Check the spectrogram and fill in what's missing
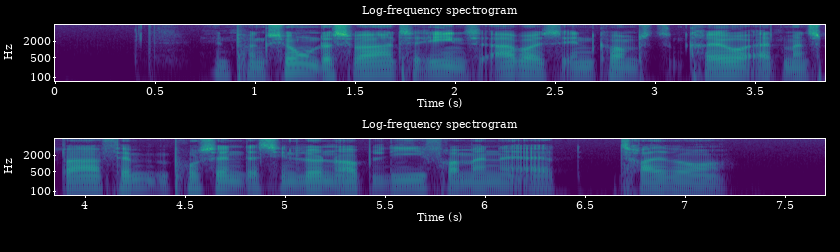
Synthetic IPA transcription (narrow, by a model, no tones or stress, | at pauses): e̝npʰɑ̈ŋɕo̝̰ːnd̥ɑ̈sʋɑ̈ːɐt͡sʰe̝le̝̰ːnsɑ̈ːb̥ɑ̈ɪd̥se̝nkʰɒ̽m̰sd̥kʰʁɛːʊɐʔæd̥mænsb̥ɑ̈ːɐfemd̥n̩pʰʁo̝sen̰d̥æsinlœn̰ɒ̽b̥liːfʁɑ̈mænəæ | t͡sʰʁað̞ˠʋəɒ̰ː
